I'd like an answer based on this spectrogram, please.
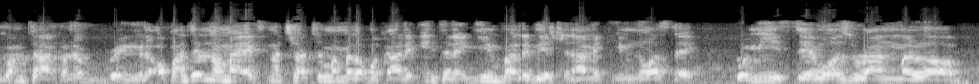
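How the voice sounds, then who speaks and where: A Jamaican social media personality with a slightly high voice tells a story in casual patois, boastful and flamboyant, calling his listeners "my love." The sound is lo-fi.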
